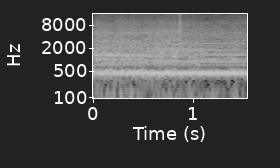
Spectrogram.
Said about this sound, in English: Amen. Let's give him a honk of praise today.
